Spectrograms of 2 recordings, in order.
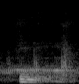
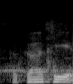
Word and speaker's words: Hecate: Hecate. Past life healing, Pisces. It's safe to speak. Set your inner witch free. Hecate is pronounced Hecate or Hecate.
